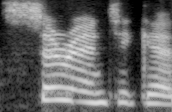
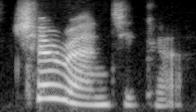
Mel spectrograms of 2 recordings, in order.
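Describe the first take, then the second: First: The word begins with an s sound. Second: The word begins with a ch sound. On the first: The speaker calls it wrong. "so it's not Serentica, I've been saying it wrong all along" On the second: The speaker calls it right. "it's Cherantica"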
